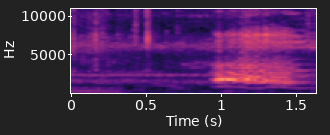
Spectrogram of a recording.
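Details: Pet cat indoors at night while rice is being served to the household cats: a quiet opening, then a loud, bright, high-pitched meow held for about half a second, with a hint of speech just before.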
